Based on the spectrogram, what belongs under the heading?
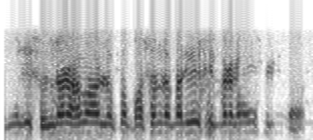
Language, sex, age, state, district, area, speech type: Odia, male, 60+, Odisha, Gajapati, rural, conversation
